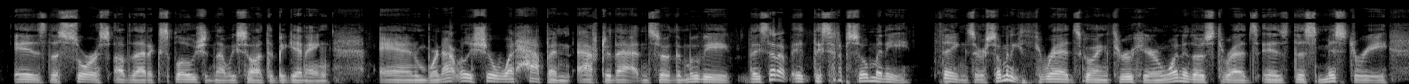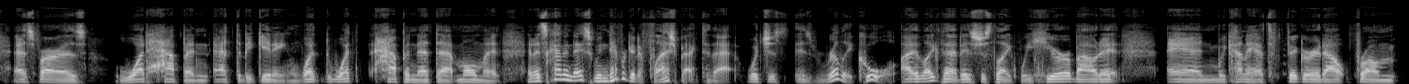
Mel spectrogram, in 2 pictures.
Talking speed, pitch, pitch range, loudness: 215 wpm, 110 Hz, 100-125 Hz, -18 LUFS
